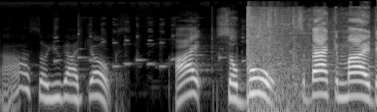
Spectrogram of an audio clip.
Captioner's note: boom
